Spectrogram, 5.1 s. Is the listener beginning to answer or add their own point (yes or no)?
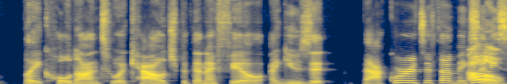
no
